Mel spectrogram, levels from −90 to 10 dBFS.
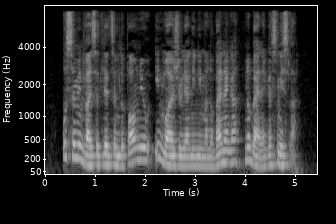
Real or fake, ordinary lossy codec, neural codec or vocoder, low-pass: real; AAC, 32 kbps; none; 7.2 kHz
